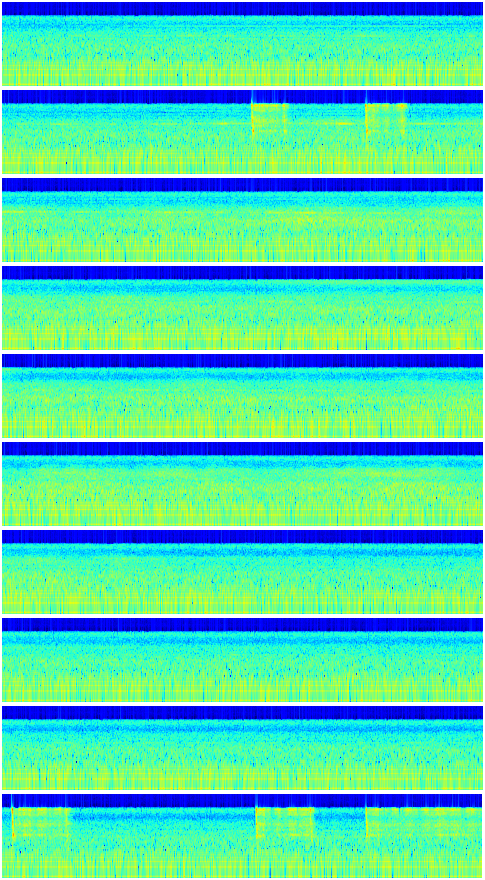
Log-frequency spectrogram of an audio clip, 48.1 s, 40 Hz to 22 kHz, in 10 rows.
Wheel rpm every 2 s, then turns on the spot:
0, 0, 0, 10, 10, 0, 0, 0, 0, 0, 0, 0, 0, 0, 0, 0, 0, 0, 0, 0, 0, 10, 0, 20.
none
